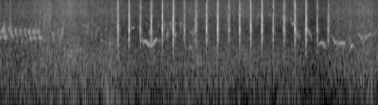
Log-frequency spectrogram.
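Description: Countdown timer sound effect ticking rapidly, about five ticks a second, starting about two seconds in and stopping shortly before the end. Bird chirps run underneath, with a quick falling trill at the start.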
